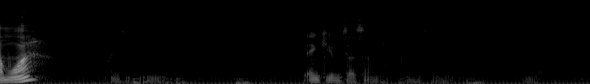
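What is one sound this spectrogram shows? A man speaks quietly at a distance.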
